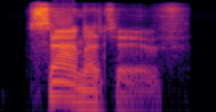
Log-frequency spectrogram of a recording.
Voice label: "sanative", British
